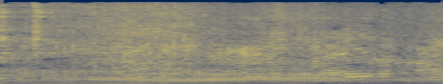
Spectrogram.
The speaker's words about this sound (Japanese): あ、車が正面に来ました。 あ、これ車も通ったりする のね。バイク、 バイクか。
